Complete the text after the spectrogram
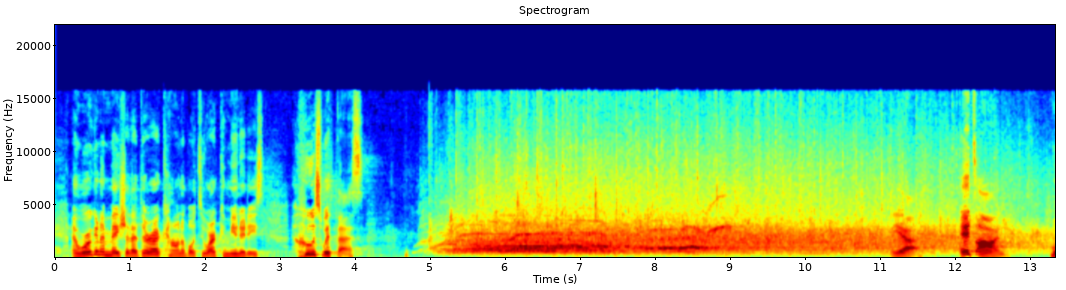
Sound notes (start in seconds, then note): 4.8 applause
